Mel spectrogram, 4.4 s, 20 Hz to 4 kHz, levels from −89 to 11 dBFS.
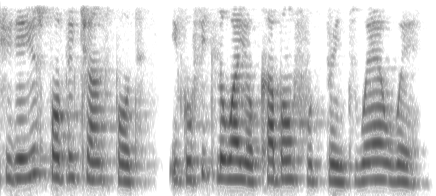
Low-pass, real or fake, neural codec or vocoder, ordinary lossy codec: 3.6 kHz; real; none; none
